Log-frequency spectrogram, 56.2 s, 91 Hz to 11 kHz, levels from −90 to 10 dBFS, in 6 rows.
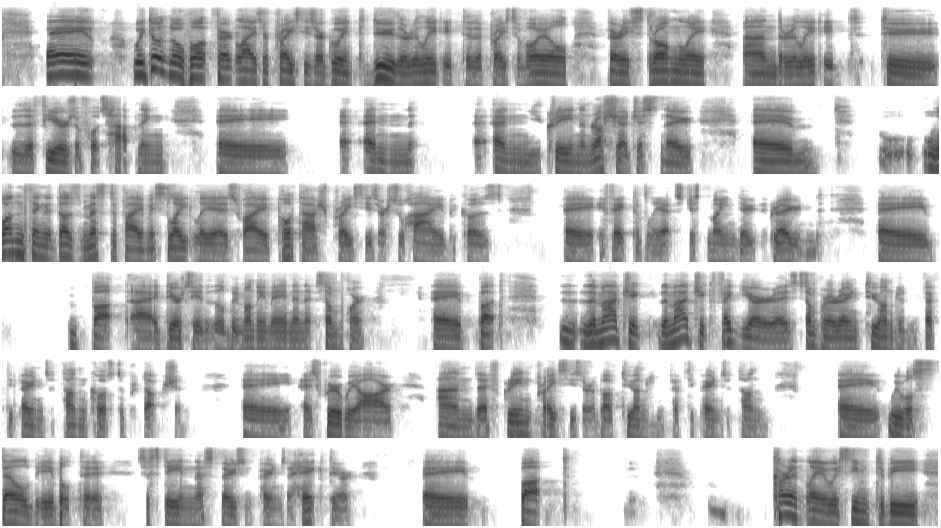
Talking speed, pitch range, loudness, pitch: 130 wpm, 90-120 Hz, -23 LUFS, 100 Hz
